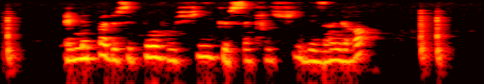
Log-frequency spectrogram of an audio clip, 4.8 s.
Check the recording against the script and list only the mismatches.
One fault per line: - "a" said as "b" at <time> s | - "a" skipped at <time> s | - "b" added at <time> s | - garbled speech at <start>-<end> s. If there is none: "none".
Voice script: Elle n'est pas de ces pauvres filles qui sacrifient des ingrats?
- "qui" said as "que" at 2.2 s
